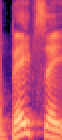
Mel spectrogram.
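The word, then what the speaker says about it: 뱁새: info for babe say how do you say it bape see bape say as the lyrics will be off so bape say is crow tit but it's also okay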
